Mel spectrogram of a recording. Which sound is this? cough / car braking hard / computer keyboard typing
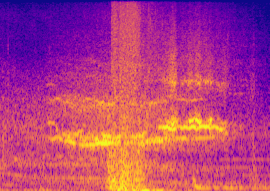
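car braking hard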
